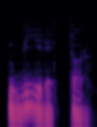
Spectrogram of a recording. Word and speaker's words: director: Mais uma vez, a fonética da letra D. Director. Director não é diretor.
